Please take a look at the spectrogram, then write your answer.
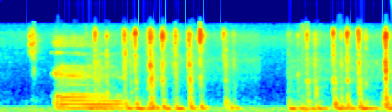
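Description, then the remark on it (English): Quick bursts of computer keyboard typing, sharp clicking keystrokes tapping in an irregular rhythm with a short pause midway. A brief hummed voice sound overlaps the start. “Somebody's typing.”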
